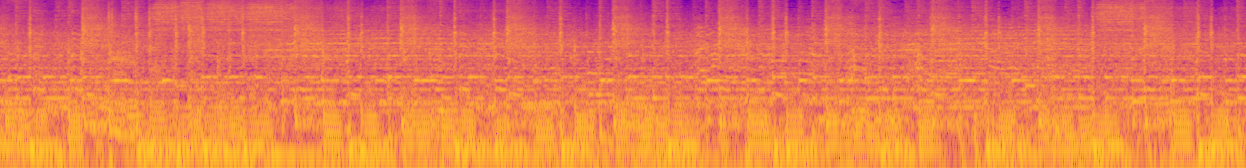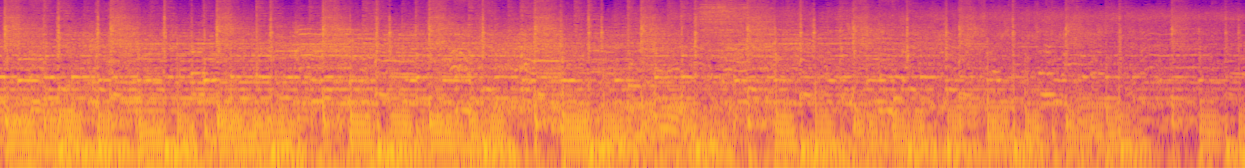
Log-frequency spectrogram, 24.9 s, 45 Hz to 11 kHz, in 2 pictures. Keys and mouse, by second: 0.0-0.2 typing, 1.4 Tab, 1.7 Tab, 1.9 ctrl+z, 2.6 middle click, 2.7 ctrl+z, 3.1 middle click, 3.2 ctrl+z, 3.6 Tab, 3.9 a, 4.8 middle click, 5.4 k, 5.8-8.1 middle drag, 8.1 z, 8.5 middle click, 9.0 a, 9.2 k, 11.0 z, 11.2 Tab, 11.6 z, 12.0-13.5 middle drag, 13.5 q, 14.1 r, 15.1-16.6 middle drag, 16.6 q, 17.4 middle click, 18.2 click, 18.2-20.9 typing, 20.8-23.6 drag, 22.2 q, 23.7 middle click, 24.2 z, 24.5 Tab.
